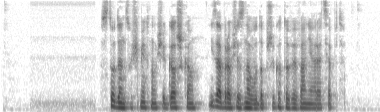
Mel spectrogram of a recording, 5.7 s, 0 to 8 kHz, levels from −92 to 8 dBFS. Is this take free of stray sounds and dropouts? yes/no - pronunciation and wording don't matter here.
yes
